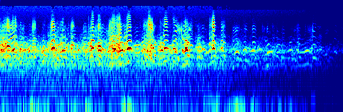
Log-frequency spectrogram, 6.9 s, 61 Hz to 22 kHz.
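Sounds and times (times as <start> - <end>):
Canada geese honking at takeoff: 0.0 - 6.8.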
